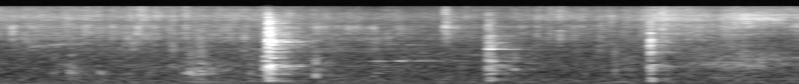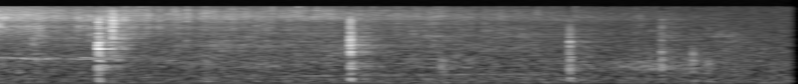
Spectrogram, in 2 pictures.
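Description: A metal pan clatters and knocks against a hard surface.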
